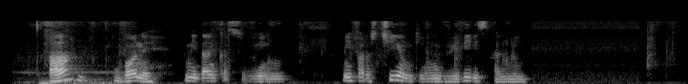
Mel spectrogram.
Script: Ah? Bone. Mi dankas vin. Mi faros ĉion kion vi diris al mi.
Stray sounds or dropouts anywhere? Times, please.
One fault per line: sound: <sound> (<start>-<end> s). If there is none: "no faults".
no faults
